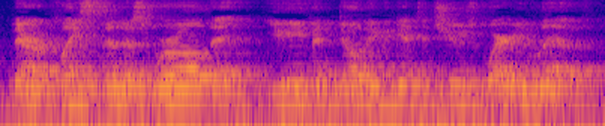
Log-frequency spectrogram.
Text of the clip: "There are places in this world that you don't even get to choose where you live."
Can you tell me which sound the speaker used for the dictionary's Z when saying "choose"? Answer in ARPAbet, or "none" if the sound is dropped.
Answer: Z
